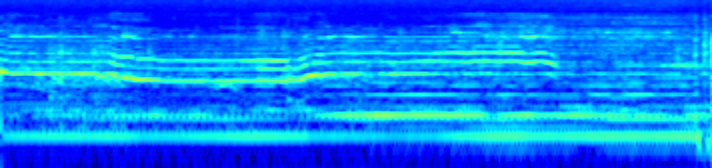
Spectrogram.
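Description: Live rock band music: a lead line holds long notes and slides between pitches over a steady low drone.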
